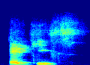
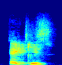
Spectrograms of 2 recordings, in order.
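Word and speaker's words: equis: We say echis echis the phone the sound of x uh it's equivalent at a k and an s.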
